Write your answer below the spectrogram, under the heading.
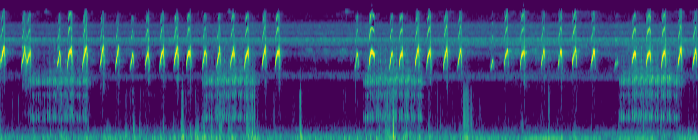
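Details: Waterhen chick of the white-breasted species calling to its mother, for luring. A rapid, steady stream of shrill peeps is punctuated by four brief buzzy, rattling phrases.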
